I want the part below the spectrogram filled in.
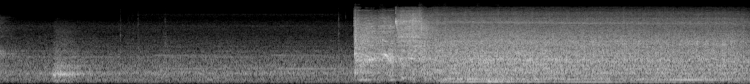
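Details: Car starting right after its starter motor was replaced: quiet at first, then the engine catches at once and settles into a smooth, even run with no stumbling; a clean, healthy start.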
